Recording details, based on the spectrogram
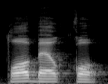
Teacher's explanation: there is قلقله when you stop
